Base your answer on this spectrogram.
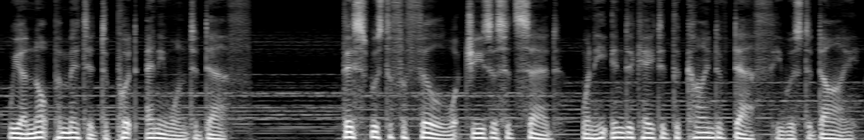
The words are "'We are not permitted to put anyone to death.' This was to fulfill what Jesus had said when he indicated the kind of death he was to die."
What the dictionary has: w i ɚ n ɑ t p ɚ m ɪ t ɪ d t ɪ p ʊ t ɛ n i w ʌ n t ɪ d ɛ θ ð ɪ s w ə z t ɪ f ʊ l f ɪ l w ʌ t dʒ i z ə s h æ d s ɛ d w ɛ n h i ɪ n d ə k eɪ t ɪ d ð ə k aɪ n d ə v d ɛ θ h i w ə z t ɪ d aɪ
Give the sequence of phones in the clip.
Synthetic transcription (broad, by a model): w i ɚ n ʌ t p ɚ m ɪ t ɪ d t ɪ p ʊ t ɛ n i w ʌ n t ɪ d ɛ θ ð ɪ s w ə z t ɪ f ʊ l f ɪ l w ʌ t dʒ i z ə s h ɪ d s ɛ d w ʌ n i ɪ n d ə k eɪ t ɪ d ð ə k aɪ n d ə v d ɛ θ h i w ə z t ɪ d aɪ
